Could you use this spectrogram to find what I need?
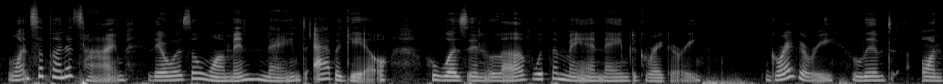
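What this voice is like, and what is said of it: Storytelling reading voice. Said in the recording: “put on my reading voice.”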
